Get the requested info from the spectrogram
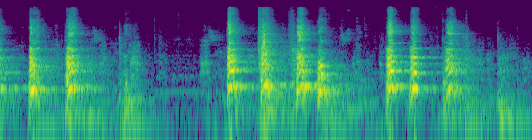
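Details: Dog giving repeated sharp barks in short bursts of two or three, with brief quiet gaps between groups and a fading yelp-like tail after some barks.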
